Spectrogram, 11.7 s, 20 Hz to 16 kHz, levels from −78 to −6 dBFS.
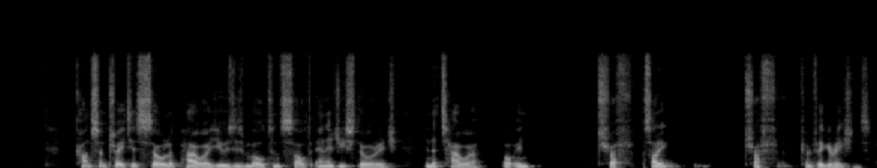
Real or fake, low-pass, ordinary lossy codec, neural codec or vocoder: real; 10.8 kHz; none; none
